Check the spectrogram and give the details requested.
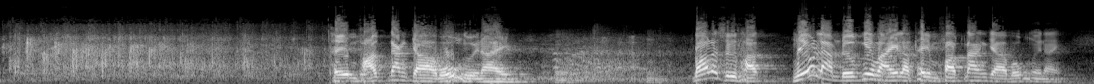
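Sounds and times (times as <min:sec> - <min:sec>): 
audience applause in a lecture hall: 0:00.0 - 0:03.4
speech: 0:03.3 - 0:05.2, 0:07.0 - 0:10.7
laughter: 0:05.1 - 0:07.0.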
